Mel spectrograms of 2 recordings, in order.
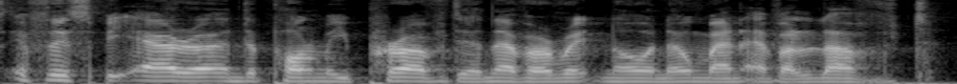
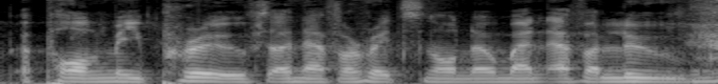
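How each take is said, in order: First: Said in the usual way. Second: "louved" said like "loove", rhyming with "proved"; loved rhymed with proved. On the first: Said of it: "Either that". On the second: Shown as a demonstration. Co-host tries the reverse rhyme, "louved" said as "loove" with a laugh. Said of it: "you say".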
